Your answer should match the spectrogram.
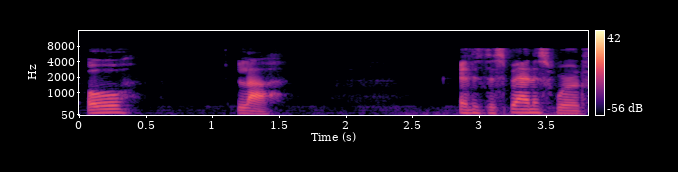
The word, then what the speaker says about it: hola: to introduce yourself greetings hola pronounced oh la it is the Spanish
